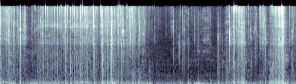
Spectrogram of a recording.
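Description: A small metal blade shaves curled flakes from the end of a solid, rancid oval bar of red soap held in the hand. Dense, bright scraping and tearing crackles run steadily through the first three seconds, then drop quieter. They build again into a louder shaving burst near the end.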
